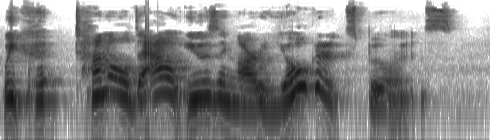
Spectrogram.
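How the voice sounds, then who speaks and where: A woman performs a put-on character voice. It is high-pitched and fairly slow. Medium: read story. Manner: folksy.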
